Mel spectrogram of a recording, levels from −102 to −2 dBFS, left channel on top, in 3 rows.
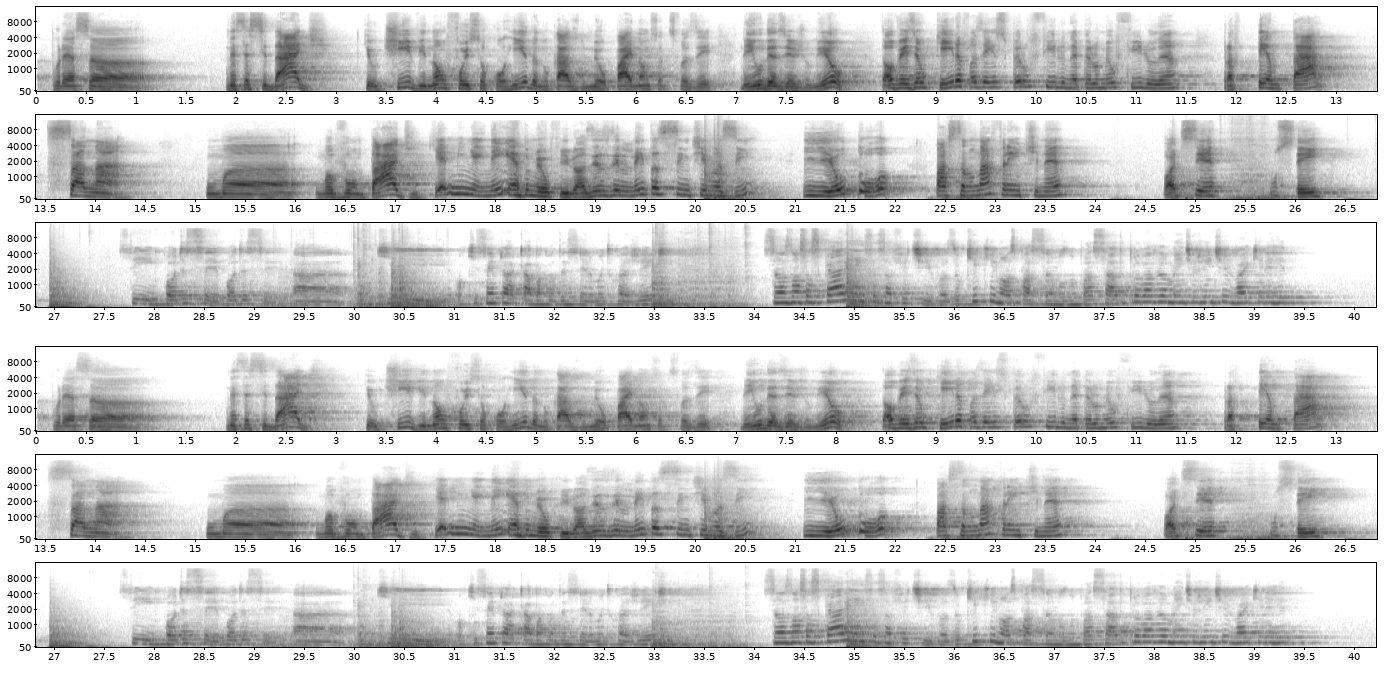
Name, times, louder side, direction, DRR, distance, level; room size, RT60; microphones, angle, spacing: voice 1, 0.2-1.1 1.9-2.9 3.3-6.8 7.0-8.1 8.5-11.4 11.9-12.9 13.6-14.3 15.1-20.6 21.1-22.0 22.4-23.7 24.7-25.2 25.7-26.3, left 4 dB, 65° left, 13 dB, 0.9 m, -31 dB
sound 1, 20.1-20.7 22.3-23.0 24.2-24.3 24.8-26.0 26.5-26.6 26.9-27.4 29.0-29.6 29.9-31.1 33.0-33.9 34.9-35.4, left 1 dB, 45° left, 2.1 m, -43 dB
voice 2, 27.7-33.5 34.1-39.3, left 1 dB, 15° left, 5 dB, 3.4 m, -43 dB
28.5 x 19.5 x 8.7 m, 1.1 s
head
